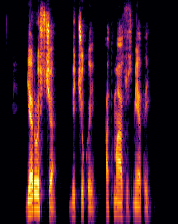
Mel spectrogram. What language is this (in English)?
Lithuanian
